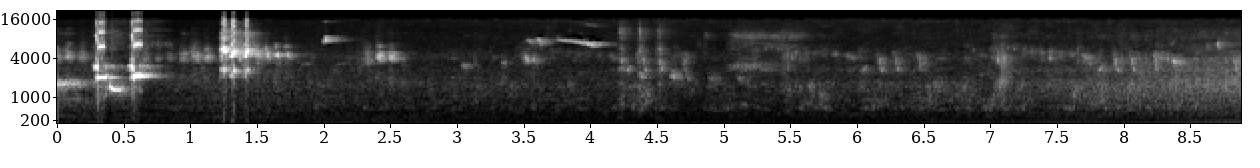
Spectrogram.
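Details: White-rumped shama, daily-kept bird, singing as a master song for training other songbirds: two loud clear whistled notes with a sharp chirp between, then a softer, varied run of twittering, buzzy phrases over faint background hiss.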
